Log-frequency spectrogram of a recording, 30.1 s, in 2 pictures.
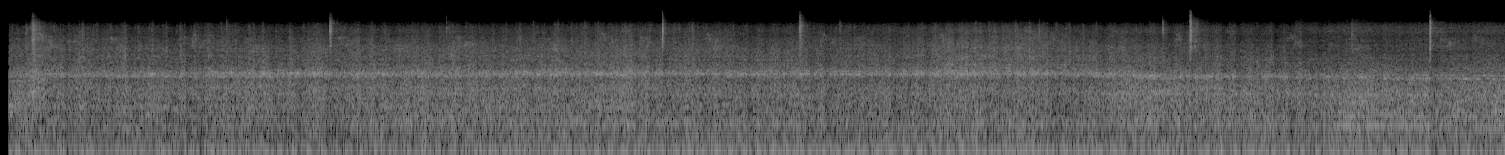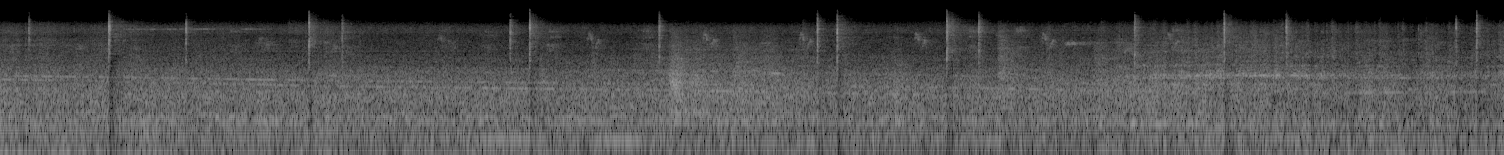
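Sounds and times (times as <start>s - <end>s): freight train rumble: 0.1s - 30.0s
high whine: 0.1s - 30.0s
sharp clicks: 11.6s - 12.1s, 13.5s - 14.6s, 16.1s - 17.0s, 18.0s - 18.6s, 20.0s - 20.6s, 23.1s - 23.6s, 24.4s - 25.0s, 27.2s - 28.2s, 29.2s - 30.0s.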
